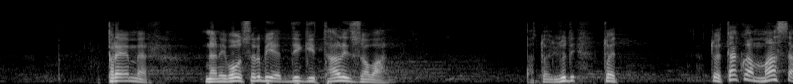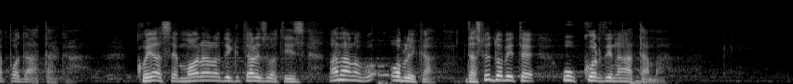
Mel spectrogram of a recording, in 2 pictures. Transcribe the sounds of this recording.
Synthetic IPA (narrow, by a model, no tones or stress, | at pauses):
pɾeːmḛɾ | naniʋo̞usr̩bijejd̪iɡit̪alizo̞ʋa̰n | pat̪ojeʎuːd̪it̪oje | t̪oje̞t̪akʋamasapo̞d̪a̰ːt̪a̰ka | kʰo̞jase̞mo̞ːɾalad̪iɡit̪alizoʋat̪iːzanaːlˠnoɡo̞blika̰ | d̪asʋed̪o̞bijet̪e̞uko̞ːɾd̪inaːt̪ama̰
